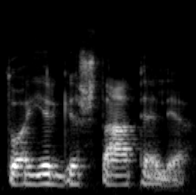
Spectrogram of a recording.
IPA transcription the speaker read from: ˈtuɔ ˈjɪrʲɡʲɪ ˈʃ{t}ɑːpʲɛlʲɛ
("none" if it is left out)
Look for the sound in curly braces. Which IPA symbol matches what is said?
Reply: t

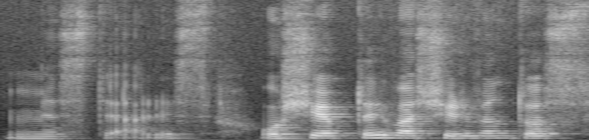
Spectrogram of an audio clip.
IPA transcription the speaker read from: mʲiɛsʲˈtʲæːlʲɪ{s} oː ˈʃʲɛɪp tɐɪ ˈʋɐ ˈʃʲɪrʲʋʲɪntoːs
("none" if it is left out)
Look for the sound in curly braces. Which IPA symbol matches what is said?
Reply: s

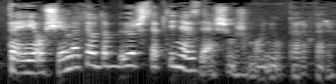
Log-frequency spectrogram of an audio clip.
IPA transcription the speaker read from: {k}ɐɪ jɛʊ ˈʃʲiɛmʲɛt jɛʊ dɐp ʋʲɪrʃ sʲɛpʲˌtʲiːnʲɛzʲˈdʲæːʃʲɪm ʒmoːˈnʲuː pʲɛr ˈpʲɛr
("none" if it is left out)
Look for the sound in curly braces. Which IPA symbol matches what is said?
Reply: t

